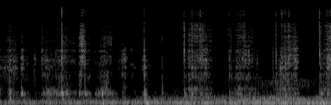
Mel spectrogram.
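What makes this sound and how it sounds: Fingertips and long nails tap and scratch the side and lid of an empty, white, hollow plastic McDonald's ghost Boo Bucket with a handle. Quick, irregular hollow taps and bright clicks mix with dry scratchy rasps over a soft low rumble, and each sound dies away almost at once.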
